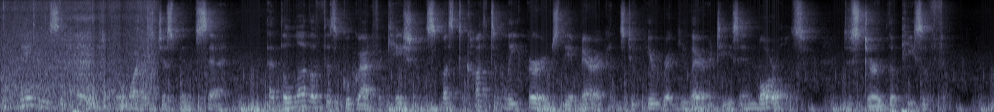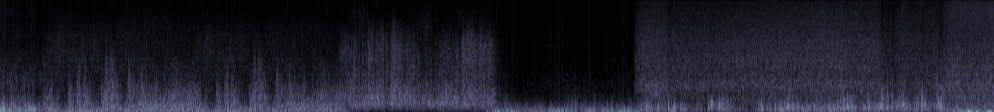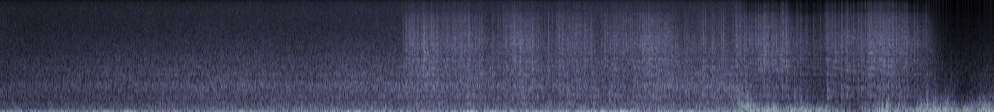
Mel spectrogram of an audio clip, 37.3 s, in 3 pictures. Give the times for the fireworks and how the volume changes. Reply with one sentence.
The fireworks can be heard from 29.9 to 36.5 s, at a steady volume.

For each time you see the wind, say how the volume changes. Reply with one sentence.
The wind can be heard from 0.0 to 37.2 s, getting quieter then louder.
